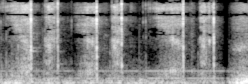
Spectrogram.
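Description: A metal scoop crunching and scraping through granular body scrub as it scoops it into jars, with a string of sharp, crisp crunches a few times a second.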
